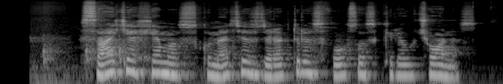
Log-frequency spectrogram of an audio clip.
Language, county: Lithuanian, Kaunas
